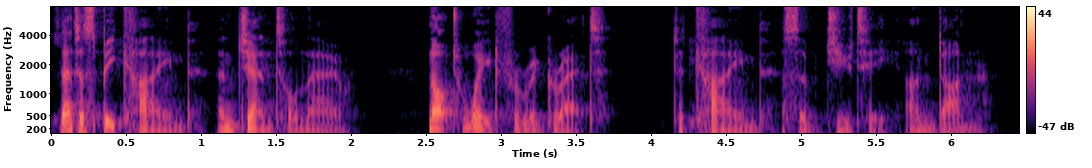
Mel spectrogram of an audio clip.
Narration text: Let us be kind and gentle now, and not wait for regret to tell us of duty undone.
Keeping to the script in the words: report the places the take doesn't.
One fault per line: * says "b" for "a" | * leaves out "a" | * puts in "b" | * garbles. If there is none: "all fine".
* leaves out "and"
* says "kind" for "tell"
